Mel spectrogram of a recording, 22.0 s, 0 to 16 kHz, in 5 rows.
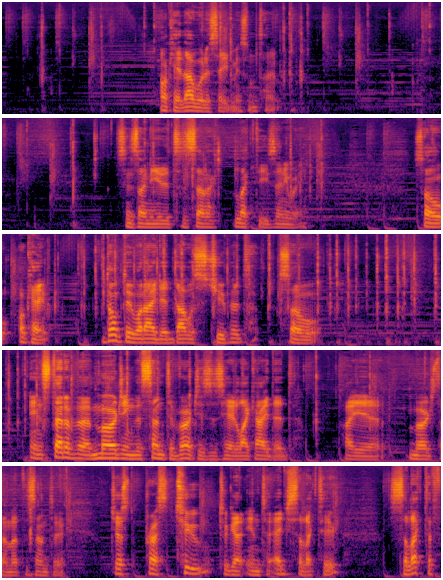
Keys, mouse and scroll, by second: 0.6 middle click, 1.4 shift+click, 2.2 shift+click, 2.8 f, 2.9 ctrl+z, 3.1 middle click, 3.7 middle click, 5.7 shift+click, 6.1 middle click, 6.3 f, 6.5 scroll down 2, 6.9 middle click, 7.3 a, 7.4 a, 7.6 middle click, 9.6 ctrl+z, 9.8 ctrl+z, 10.0 ctrl+z, 10.2 ctrl+z, 10.4 ctrl+z, 10.6 ctrl+z, 10.9 ctrl+z, 11.1 ctrl+z, 11.9 ctrl+z, 12.4 ctrl+z, 12.6 ctrl+z, 13.1 ctrl+z, 13.4 ctrl+z, 13.6 ctrl+z, 14.0 middle click, 14.2 scroll up 2, 14.6 shift+middle click, 15.0 1, 15.2 click, 15.6 g, 17.8 2, 18.1 click.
